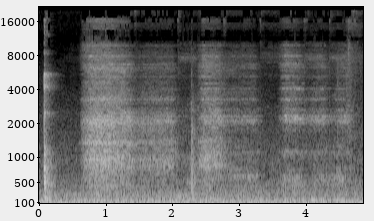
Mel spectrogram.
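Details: Rhythmic airy whooshes of gas flow, about three in five seconds, as a Hamilton G5 ventilator in non-invasive mode delivers breaths through a face mask connected at the flow sensor.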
